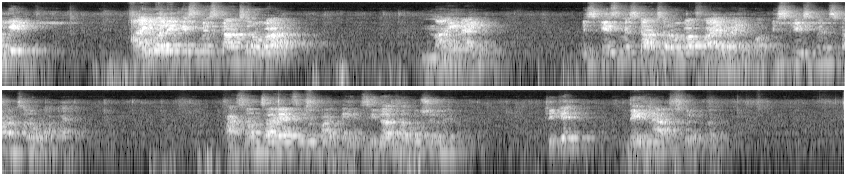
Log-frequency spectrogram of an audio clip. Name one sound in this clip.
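A young man speaks calmly close by, explaining.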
